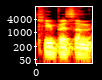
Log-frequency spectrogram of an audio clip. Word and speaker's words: QBism: So we have to explain to people that cubism here is with a Q for quantum. that's right. It is a deliberate nod to the art movement, but it's capital Q, capital BISM, pronounced cubism, and it has to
